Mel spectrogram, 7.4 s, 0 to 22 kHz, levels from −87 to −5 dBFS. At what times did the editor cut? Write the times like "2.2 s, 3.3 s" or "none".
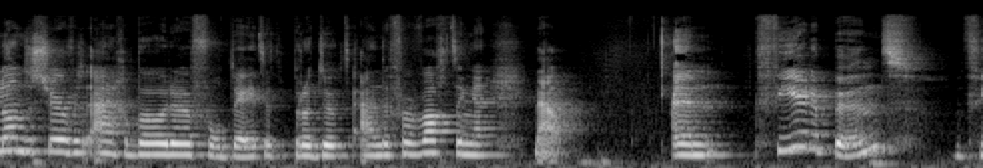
3.9 s

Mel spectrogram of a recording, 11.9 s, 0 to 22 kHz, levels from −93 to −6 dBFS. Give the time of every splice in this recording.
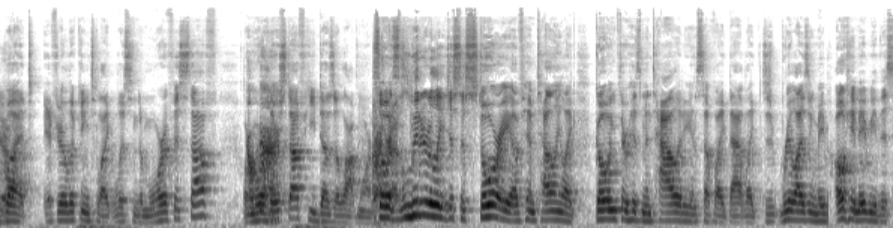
5.0 s, 11.0 s

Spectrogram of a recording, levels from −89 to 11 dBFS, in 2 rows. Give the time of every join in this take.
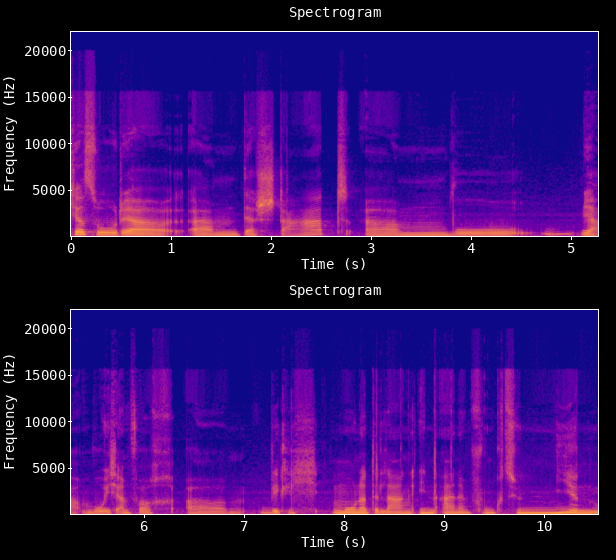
7.1 s

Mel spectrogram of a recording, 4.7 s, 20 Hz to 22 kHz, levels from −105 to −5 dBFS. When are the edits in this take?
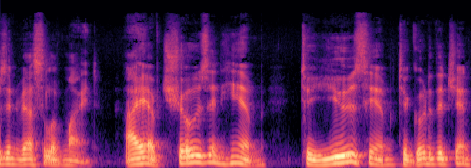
1.2 s

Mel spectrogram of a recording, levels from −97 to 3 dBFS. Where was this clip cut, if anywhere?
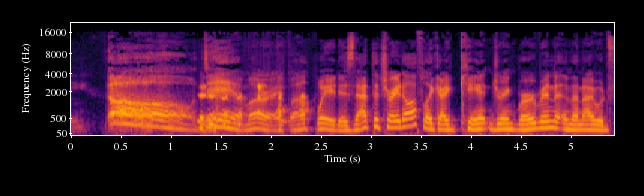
2.5 s

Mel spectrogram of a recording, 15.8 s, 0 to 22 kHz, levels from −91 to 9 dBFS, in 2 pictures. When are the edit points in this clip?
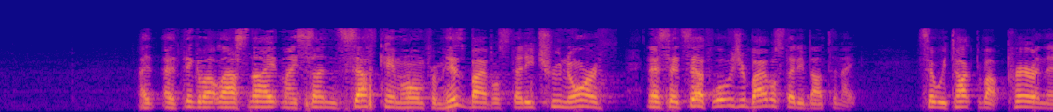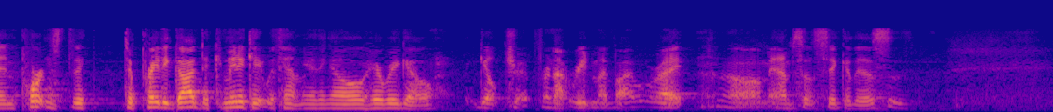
10.2 s

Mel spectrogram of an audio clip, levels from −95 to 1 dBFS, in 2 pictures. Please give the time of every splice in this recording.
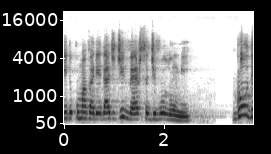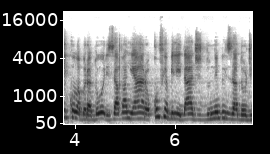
3.2 s

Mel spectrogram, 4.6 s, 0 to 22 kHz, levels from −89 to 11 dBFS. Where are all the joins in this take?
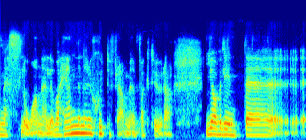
3.0 s

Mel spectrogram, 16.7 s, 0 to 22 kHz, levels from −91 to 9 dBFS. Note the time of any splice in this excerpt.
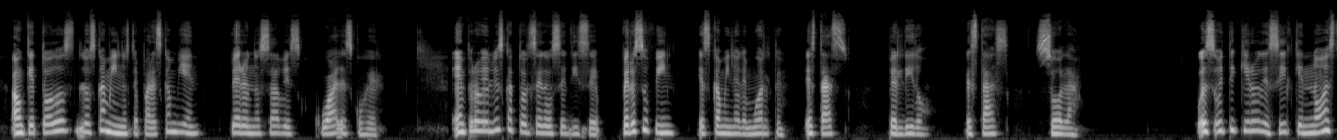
7.5 s, 10.0 s

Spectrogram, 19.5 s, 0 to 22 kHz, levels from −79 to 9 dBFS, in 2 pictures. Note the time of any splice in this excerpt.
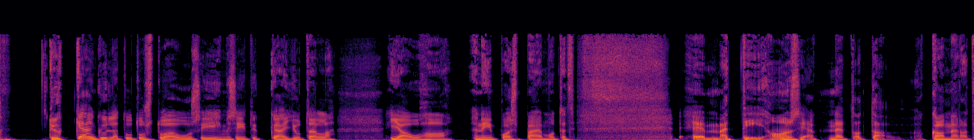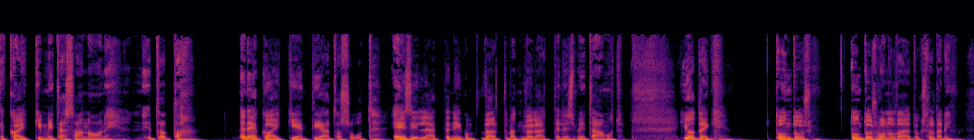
8.2 s

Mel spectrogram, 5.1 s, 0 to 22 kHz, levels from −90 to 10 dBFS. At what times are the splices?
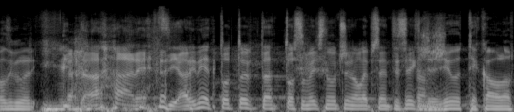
2.1 s, 4.2 s

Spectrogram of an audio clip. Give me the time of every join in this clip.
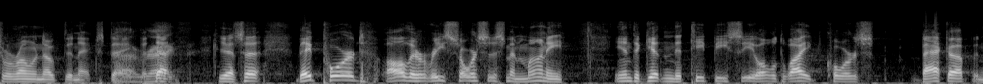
2.1 s, 5.1 s

